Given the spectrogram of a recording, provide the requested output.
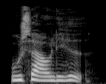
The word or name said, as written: usaglighed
